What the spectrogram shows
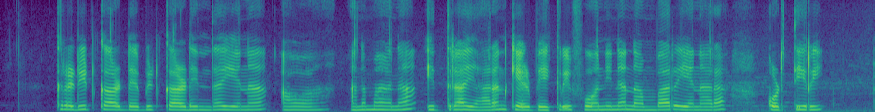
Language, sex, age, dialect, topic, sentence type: Kannada, female, 25-30, Northeastern, banking, question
